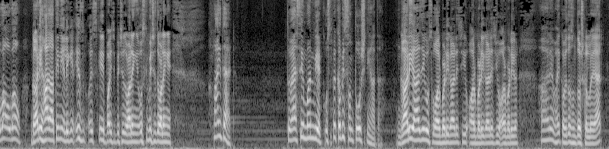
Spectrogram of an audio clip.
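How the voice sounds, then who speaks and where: A man teaching a spiritual course, mixing Hindi and English, lively and explanatory, sometimes acting out inner voices with sing-song repetition. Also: high voice, dry recording. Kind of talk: Gita lecture.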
